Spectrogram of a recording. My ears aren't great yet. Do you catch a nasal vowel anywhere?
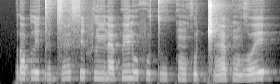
yes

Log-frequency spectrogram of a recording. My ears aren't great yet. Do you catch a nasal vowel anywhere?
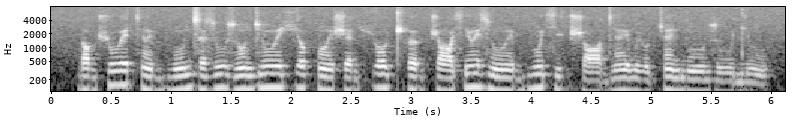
yes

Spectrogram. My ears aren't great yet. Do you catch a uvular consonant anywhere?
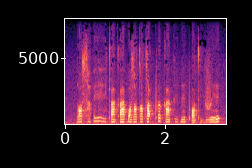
no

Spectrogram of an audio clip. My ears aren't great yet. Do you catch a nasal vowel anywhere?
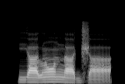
yes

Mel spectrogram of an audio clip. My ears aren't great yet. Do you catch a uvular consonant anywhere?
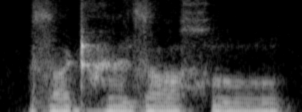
yes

